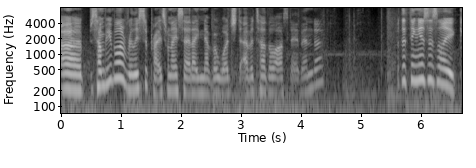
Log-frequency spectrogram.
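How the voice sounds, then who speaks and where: Amid audible room echo, a woman talks at a fairly quick pace with very wide pitch swings. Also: fairly high pitch for a woman. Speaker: video game streamer. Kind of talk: live gaming stream chat. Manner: casual, halting.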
